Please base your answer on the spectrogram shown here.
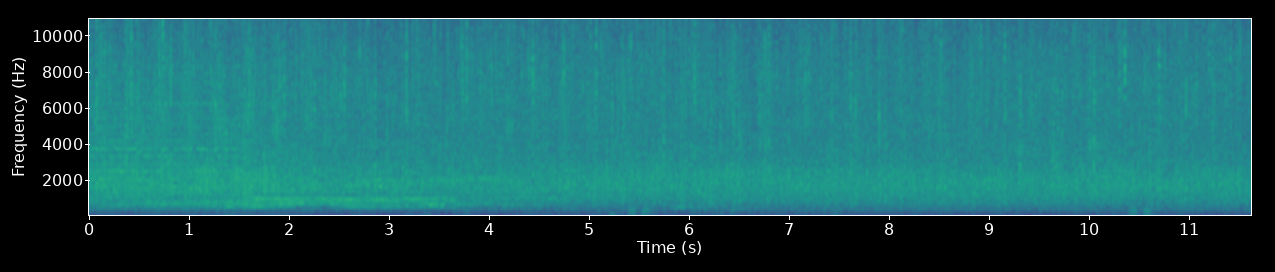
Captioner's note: applause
